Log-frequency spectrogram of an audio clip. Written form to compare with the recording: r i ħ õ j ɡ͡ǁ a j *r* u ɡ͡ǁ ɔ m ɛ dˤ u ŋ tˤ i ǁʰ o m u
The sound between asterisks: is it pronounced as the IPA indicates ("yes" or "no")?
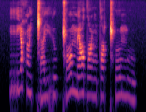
yes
